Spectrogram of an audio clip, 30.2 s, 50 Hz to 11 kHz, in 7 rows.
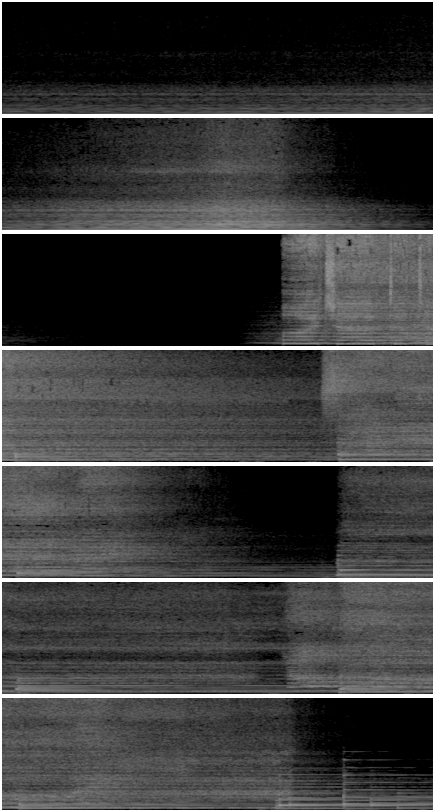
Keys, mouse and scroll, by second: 0.1-2.0 drag, 2.5 middle click, 3.6 ctrl+z, 4.6 click, 6.6-7.6 drag, 8.1 middle click, 9.4 click, 10.5 ctrl+z, 10.8 ctrl+z, 11.4 ctrl+z, 11.9 ctrl+z, 12.7 middle click, 14.2 e, 14.6 s, 16.4 click, 17.6 s, 18.5 click, 19.6 s, 20.4 click, 21.3 click, 22.3 click, 23.2 middle click, 24.5 middle click, 25.6 middle click, 26.0 middle click, 26.5 shift+middle click, 27.0 middle click, 28.9 middle click.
